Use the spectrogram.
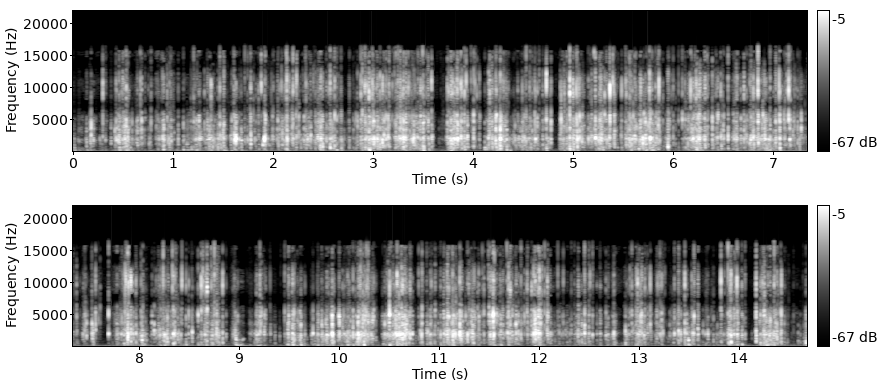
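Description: A small sealed clear plastic bag holding teal and green plastic wall clips and a cardboard backing card is held in the hand and rubbed and squeezed with fingertips and long painted nails. The result is steady, bright crinkling and crackling throughout, made of dense short snaps with a faint low hum underneath.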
